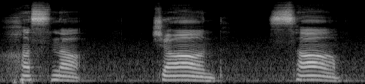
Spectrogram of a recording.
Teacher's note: इसका उच्चारण करते समय हवा जो है वो मुख और नाक दोनों से निकलती है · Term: अनुनासिक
